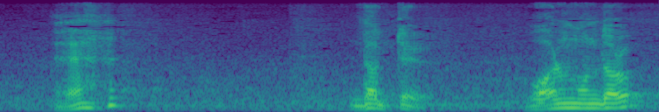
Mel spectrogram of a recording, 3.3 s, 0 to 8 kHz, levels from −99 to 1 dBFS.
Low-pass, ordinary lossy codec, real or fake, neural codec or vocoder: 7.2 kHz; none; real; none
